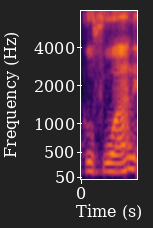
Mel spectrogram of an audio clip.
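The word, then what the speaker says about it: كُفُوًا: Lafaz kufuwan itu cuma satu ya. Itu di surat Al-Ikhlas. Walam yakullahu kufuwan ahad. Yang membaca kufuwan itu hanya Imam Hafiz saja itu.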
